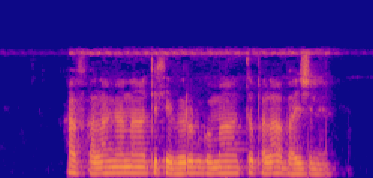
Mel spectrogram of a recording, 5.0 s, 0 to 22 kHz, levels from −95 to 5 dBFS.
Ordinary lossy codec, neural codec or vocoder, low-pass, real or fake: MP3, 48 kbps; none; 7.2 kHz; real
